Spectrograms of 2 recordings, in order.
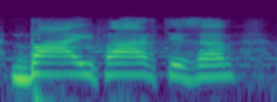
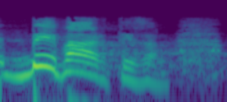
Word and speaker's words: bipartisan: Che ci pensi te a spiegare ai nostri giornalisti che bipartisan non è inglese e quindi non si pronuncia bipartisan? Grazie, Spice Max Pescia. Ai nostri giornalisti, nostri quelli di qui? Non so, non credo, spero che questi almeno nostri non sbaglino. Ecco, comunque si dice bipartisan, ma Di Pietro, che ha sbagliato la pronuncia di Waterloo, volendo correggerlo, chi aveva sbagliato prima di lui, l'hai sentito?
